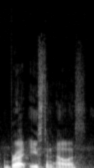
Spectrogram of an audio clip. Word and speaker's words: Bret Easton Ellis: But which I think it is. – Bret Easton Ellis, which I think I mispronounced his name earlier, so I'm gonna actually say his name, Bret Easton Ellis.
